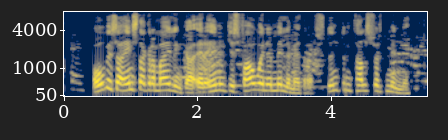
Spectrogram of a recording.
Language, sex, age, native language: Icelandic, male, 40-49, Icelandic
